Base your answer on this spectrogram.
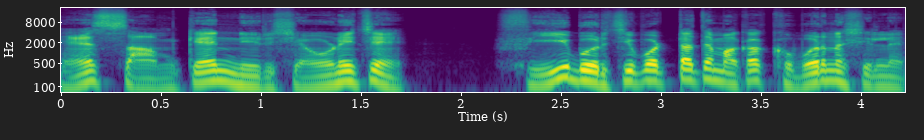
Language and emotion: Goan Konkani, disgusted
